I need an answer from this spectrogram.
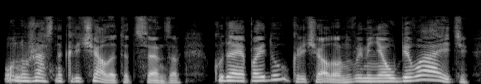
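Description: A man's voice: medium pitch, animated, moderate pace, gravelly, no room sound. A man doing a grumbling, jittery man. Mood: telling. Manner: grumbling, slightly raised voice.

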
